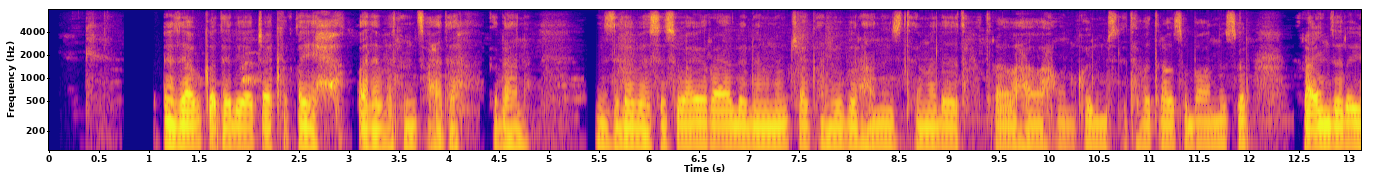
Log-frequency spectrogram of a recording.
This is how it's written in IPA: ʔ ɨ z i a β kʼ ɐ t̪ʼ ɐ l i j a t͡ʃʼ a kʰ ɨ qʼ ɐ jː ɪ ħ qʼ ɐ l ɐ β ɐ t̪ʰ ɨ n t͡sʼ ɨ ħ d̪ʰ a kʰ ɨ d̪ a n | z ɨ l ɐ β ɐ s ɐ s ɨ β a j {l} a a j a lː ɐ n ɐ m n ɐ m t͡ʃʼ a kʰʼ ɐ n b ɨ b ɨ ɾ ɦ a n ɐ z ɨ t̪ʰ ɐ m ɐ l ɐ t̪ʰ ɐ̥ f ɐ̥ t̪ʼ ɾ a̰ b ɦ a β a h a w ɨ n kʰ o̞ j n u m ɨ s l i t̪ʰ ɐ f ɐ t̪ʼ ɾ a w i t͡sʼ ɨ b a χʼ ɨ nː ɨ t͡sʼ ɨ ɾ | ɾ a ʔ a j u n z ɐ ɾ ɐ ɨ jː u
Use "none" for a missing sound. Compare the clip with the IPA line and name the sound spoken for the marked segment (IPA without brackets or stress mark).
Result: ɾ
